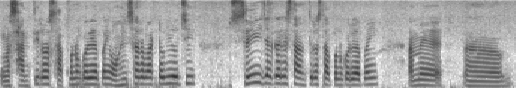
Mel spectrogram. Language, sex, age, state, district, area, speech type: Odia, male, 18-30, Odisha, Jagatsinghpur, rural, spontaneous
